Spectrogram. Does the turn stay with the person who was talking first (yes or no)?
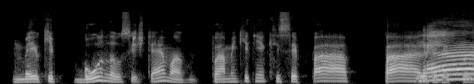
no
